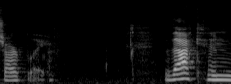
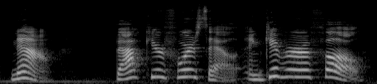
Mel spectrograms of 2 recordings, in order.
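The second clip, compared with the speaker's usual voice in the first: loud, high shouted order; screaming; 6 semitones higher, 4 dB louder than usual. Acted. Owner screaming sailing orders to Stuart, loud. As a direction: scream the instruction urgently. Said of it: "screamed the owner of the Wasp".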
